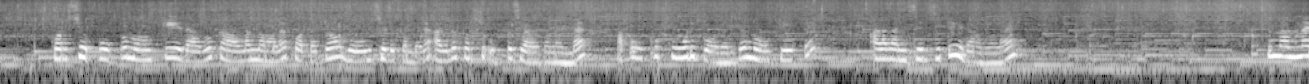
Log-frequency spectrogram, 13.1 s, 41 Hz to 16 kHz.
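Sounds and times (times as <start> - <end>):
vegetables sizzling in frying pan: 0.0 - 13.0
spatula stirring in pan: 5.8 - 13.0.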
